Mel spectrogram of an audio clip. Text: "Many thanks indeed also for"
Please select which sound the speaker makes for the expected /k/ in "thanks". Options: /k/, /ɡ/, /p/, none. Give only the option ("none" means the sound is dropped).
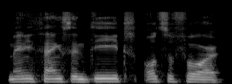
/k/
